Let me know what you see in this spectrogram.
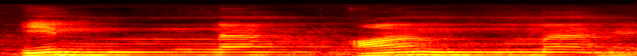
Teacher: tempat keluar huruf itu adalah alkhaisyum atau batang hidung yaitu untuk tempat keluarnya gunah gunah itu dengung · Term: gunnah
